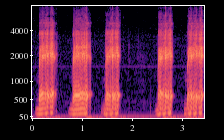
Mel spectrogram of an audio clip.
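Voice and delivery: bleating like a lamb. Pretend. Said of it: "it's a sound of a lamb".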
